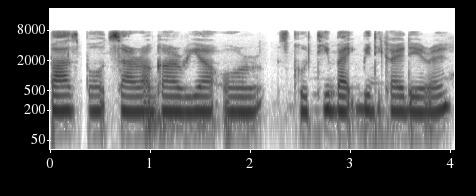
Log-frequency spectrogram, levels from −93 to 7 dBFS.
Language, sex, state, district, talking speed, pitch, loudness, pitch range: Hindi, female, Arunachal Pradesh, Papum Pare, 160 wpm, 195 Hz, -19 LUFS, 190-200 Hz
